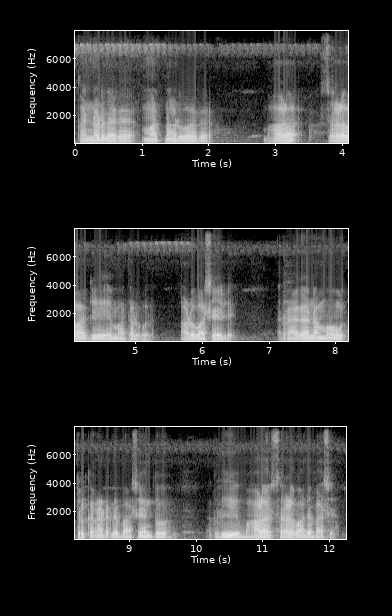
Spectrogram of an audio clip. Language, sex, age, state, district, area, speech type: Kannada, male, 30-45, Karnataka, Chikkaballapur, urban, spontaneous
